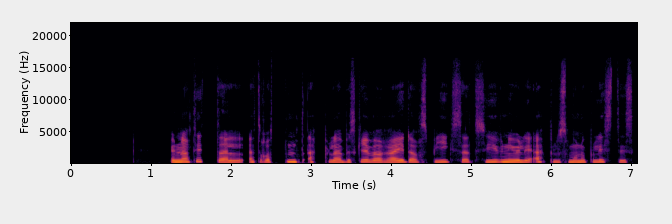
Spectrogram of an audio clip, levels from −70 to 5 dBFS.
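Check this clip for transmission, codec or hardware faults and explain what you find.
Good news: I listened through the speech and found nothing to flag, with no faults worth pointing out.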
